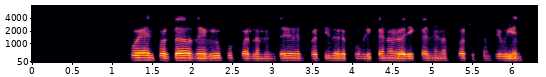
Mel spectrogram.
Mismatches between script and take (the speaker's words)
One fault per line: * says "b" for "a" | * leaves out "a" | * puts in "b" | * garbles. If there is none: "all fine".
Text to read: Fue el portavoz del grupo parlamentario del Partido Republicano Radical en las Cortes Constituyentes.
all fine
